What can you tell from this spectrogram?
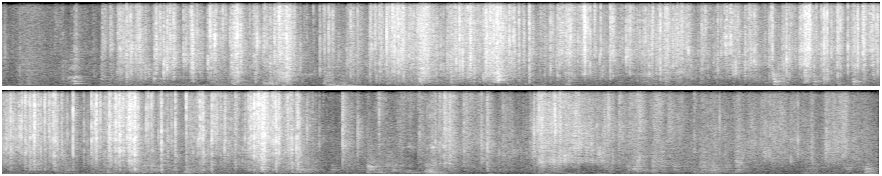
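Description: Trading-card pack wrappers crinkling and tearing as packs are opened and handled. The crackling runs thick for most of the time, eases off about twelve seconds in, and comes back briefly near the end.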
